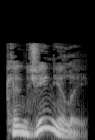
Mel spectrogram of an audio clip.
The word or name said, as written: congenially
